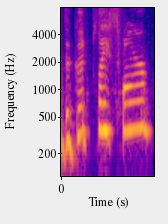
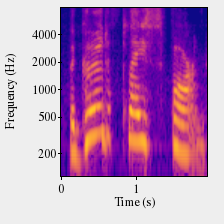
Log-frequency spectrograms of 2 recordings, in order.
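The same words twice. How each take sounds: First: Rising, higher, unsure of the name; asking herself if she has the name right; unsure question. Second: Slow, settled, falling; slow confirmation. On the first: Trying to recall a farm name, unsure rising question. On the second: Telling viewers the farm name, slow and firm. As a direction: spell the name out slowly for viewers. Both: Real, not acted. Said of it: "I think it's called The Good Place Farm".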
